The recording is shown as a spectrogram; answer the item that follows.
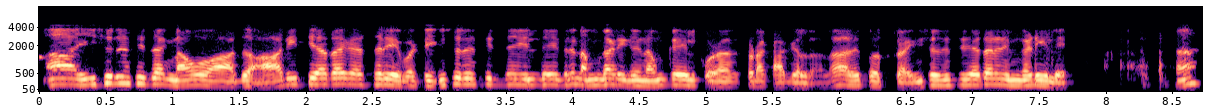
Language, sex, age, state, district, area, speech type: Kannada, male, 45-60, Karnataka, Kolar, urban, conversation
